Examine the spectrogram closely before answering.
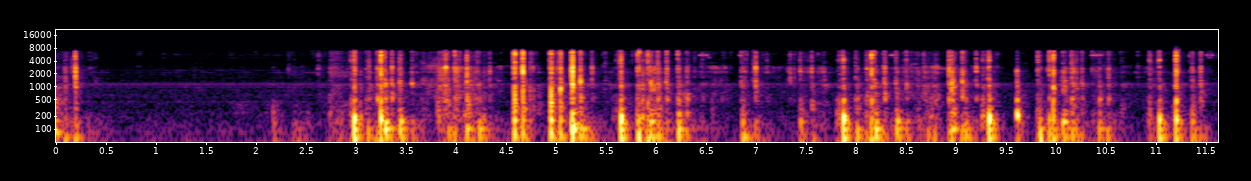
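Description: Typing on a computer keyboard: a run of irregular, quick keystrokes that starts about three seconds in and goes on to near the end.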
